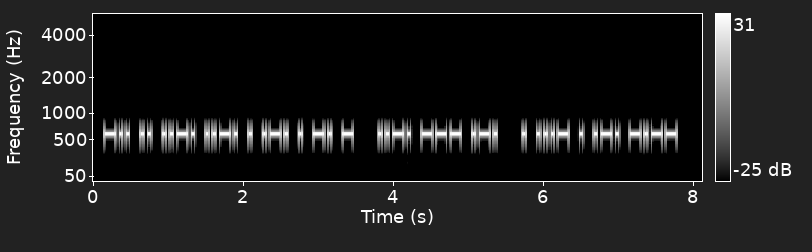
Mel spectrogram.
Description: Morse code, heard as a keyed tone, about 25 wpm, 600 Hz. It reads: DIFFERENT FOR EVERY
